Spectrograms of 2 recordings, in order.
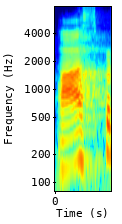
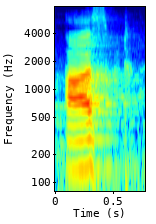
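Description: First: The word ends with a d sound. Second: The word ends with a t sound. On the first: The speaker calls it wrong. "आस्क्ड नाही म्हणायचं" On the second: The speaker calls it right. "के नंतर ईडी आला की ट sound येतो"

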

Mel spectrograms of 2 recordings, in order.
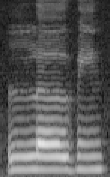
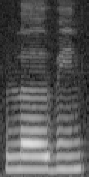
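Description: No difference in how they are said.

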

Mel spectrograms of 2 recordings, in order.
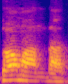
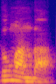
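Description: First: The first vowel sounds like 'o'. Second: The first vowel sounds like 'u'. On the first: The speaker calls it right. "আসলে হবে দমান্দা" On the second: The speaker calls it wrong. "দুমান্দা না"

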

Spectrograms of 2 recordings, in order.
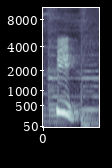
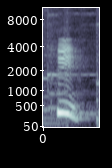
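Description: The two takes are said the same way.

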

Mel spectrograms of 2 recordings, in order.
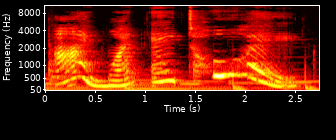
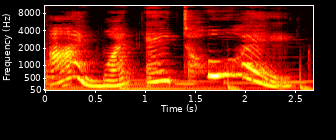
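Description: First: It is said with lively excitement. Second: It is said with lively excitement.

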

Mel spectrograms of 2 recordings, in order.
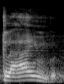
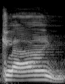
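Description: First: The word ends with an audible b sound. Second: The word ends in m with no b sound. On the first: The speaker calls it wrong. "not climb" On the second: The speaker calls it right. "This is climb, B is silent letter"

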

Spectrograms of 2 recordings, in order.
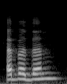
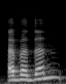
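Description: The two takes are said the same way.

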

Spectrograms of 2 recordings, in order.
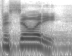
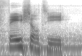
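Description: First: The middle sounds like 'sill', as in facility. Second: The middle sounds like 'facial', as in facialty. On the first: The speaker calls it right. "There was a level in GoldenEye called the facility" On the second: The speaker calls it wrong. "I didn't know how to pronounce the word. So I call it the facialty"

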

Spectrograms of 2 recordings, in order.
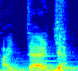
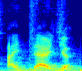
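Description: The two takes are said the same way.

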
